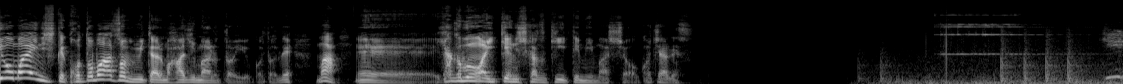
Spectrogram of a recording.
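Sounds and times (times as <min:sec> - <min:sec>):
speech: 0:00.0 - 0:07.0, 0:11.0 - 0:11.2
soft clattering bumps: 0:08.6 - 0:11.2
small door bell jingling: 0:09.3 - 0:11.2.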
